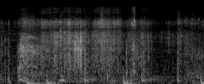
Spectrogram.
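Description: Scattered soft knocks and clicks, unevenly spaced, over a faint hiss.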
